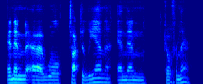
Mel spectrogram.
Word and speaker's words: Leanne: Leanne, how do you say your name? Leanne? Is it Leanne? Leanne. There's just no A on the end, but you're close enough.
